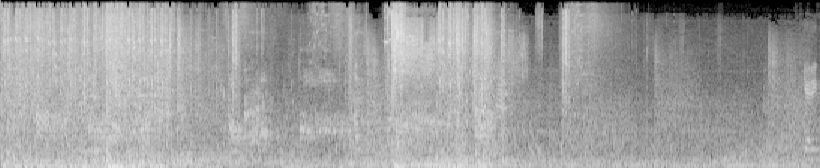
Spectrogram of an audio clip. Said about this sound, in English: Getting close. Those cannons have to be stopped.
